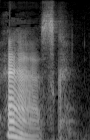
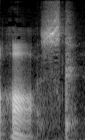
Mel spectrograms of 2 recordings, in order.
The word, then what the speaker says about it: ask: 这个 ask 美式发音，英式发音读成 ask，美音中 a 一般变成 a，然后 ask for 跟后面 it 连读。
